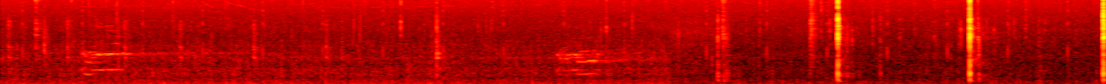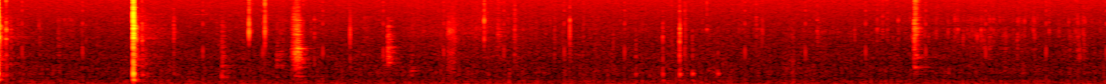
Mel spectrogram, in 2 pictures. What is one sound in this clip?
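A wood fire crackles and pops nearby.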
